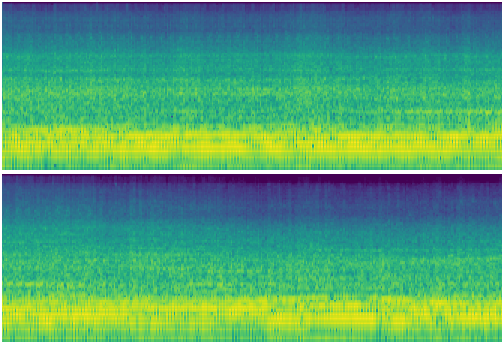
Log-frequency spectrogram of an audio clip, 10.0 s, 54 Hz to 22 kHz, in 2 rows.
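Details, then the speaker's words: Turbo BMW E46 with M52 engine and Precision 6466 turbo, first start after long idle period: loud low drone with uneven wavering hunting idle, rough cold start; then good oil and fuel pressure. "I mean, it hasn't run in a long time. It's probably gonna run like shit for a second."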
